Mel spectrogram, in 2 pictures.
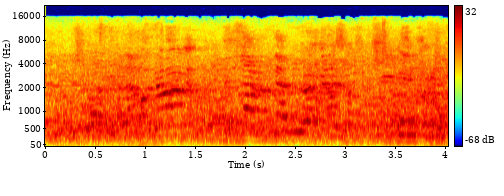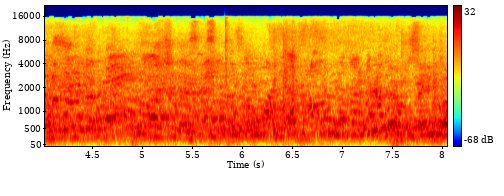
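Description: Many voices talking at once in a room, overlapping chatter with no single speaker standing out.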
